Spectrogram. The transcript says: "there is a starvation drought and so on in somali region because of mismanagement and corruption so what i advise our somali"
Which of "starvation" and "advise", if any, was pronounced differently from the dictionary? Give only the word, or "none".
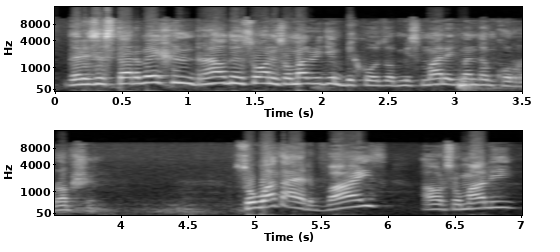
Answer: none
